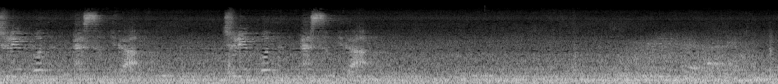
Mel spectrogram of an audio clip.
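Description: Throughout, the level runs about 3 dB beyond what a stage can pass, so hard clipping flattens a small fraction of peaks, adding brief crackle.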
